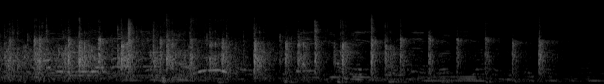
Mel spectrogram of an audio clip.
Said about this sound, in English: let's just clap our hands as we welcome Candy to the platform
